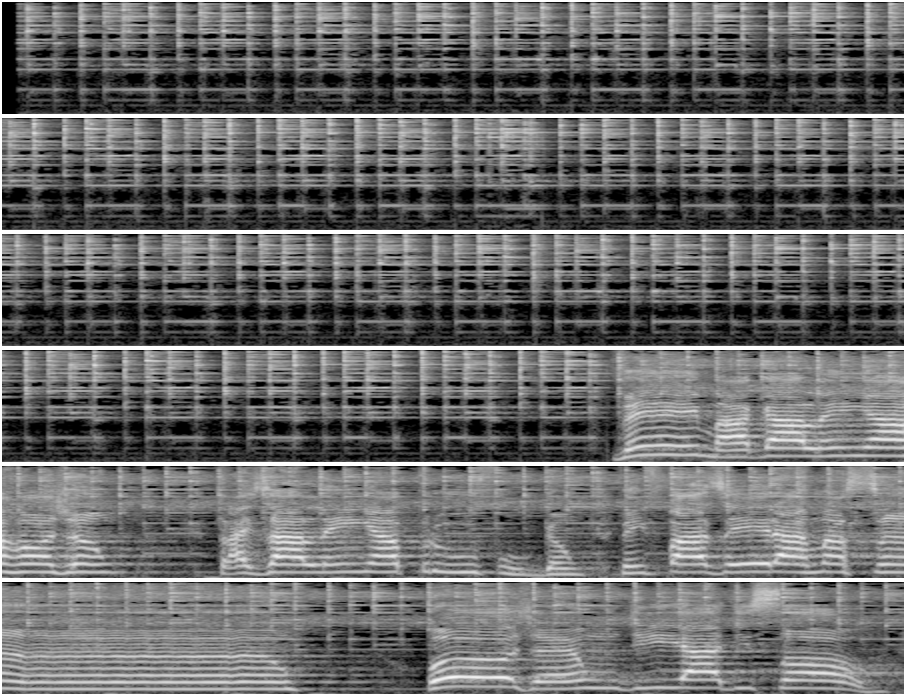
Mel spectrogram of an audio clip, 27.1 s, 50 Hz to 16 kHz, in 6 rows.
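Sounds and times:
struck metal bells ringing: 16.0 - 27.0.

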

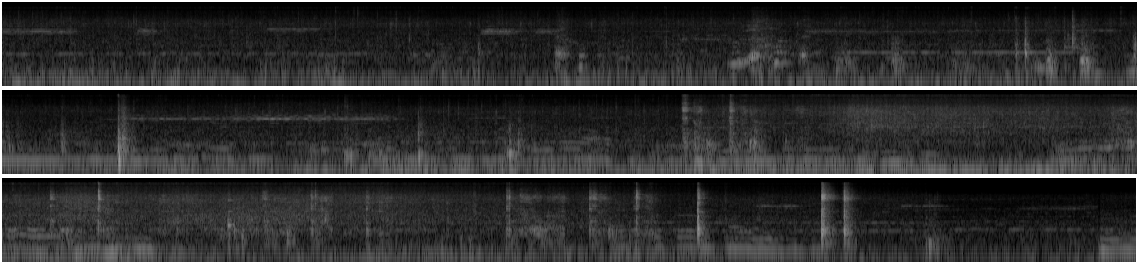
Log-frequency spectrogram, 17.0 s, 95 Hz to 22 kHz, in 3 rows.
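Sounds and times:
oil sizzling: 0.0 - 16.0
metal spatula scraping pan: 9.0 - 10.1, 11.0 - 15.7.

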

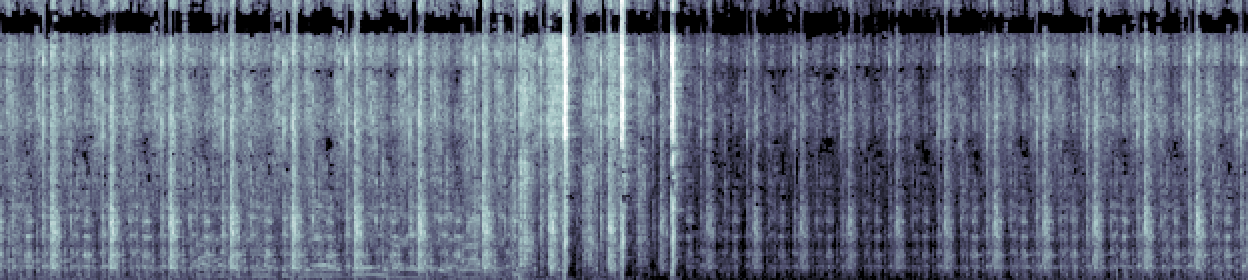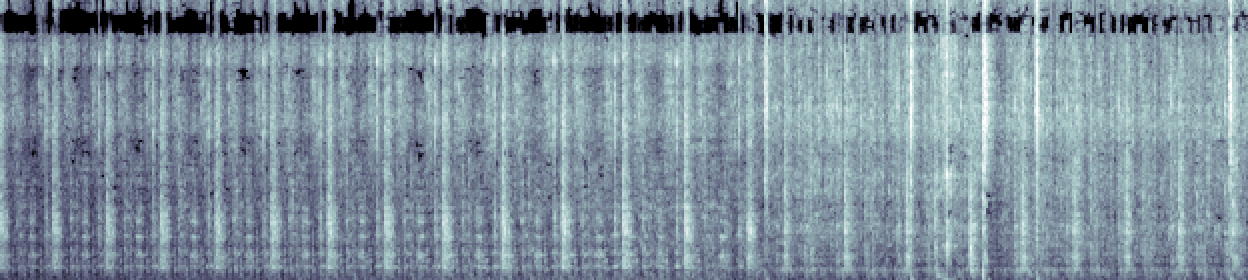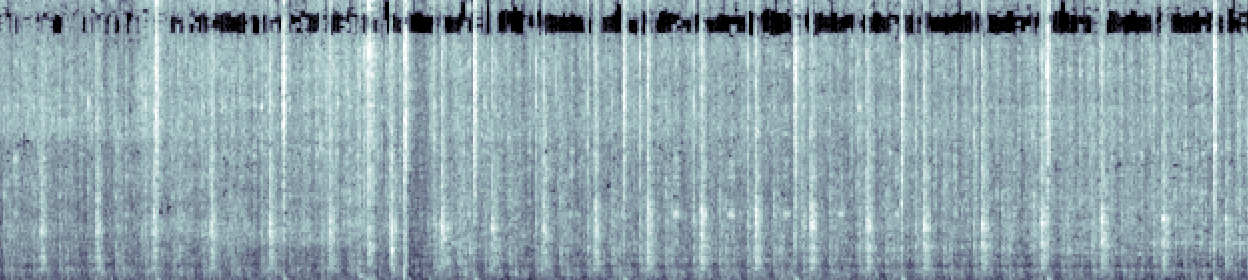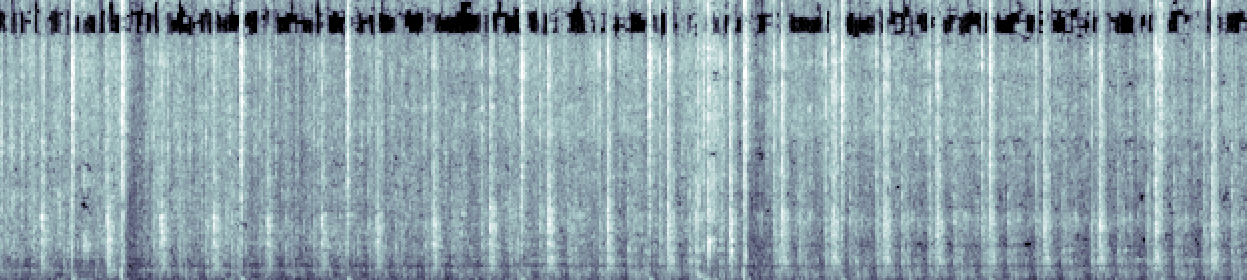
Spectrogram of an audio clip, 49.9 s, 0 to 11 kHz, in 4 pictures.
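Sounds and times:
engine clattering: 0.0 - 49.9.

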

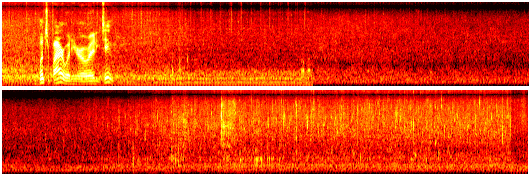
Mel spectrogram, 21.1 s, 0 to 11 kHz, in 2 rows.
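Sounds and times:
creek trickling over gravel: 12.7 - 21.0.

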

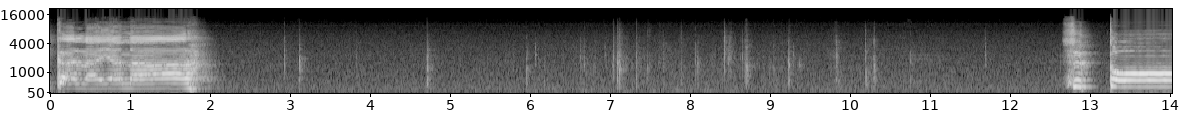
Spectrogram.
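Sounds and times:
book pages turning: 5.9 - 10.4.

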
